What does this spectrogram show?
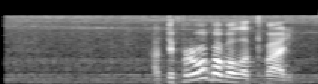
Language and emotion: Russian, angry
